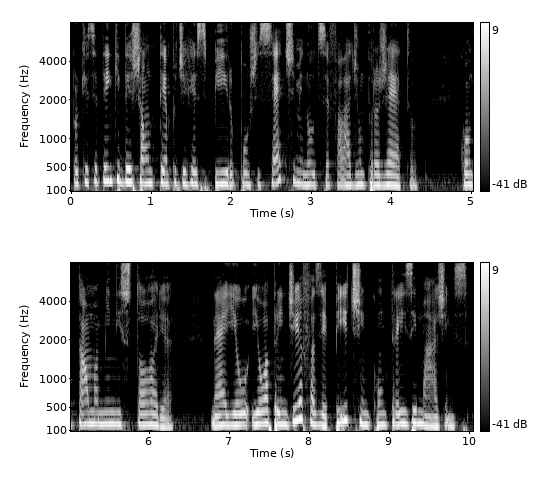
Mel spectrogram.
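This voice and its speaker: A woman with a Brazilian Portuguese accent, speaking as a guest on a casual podcast. Her voice sits at a mid pitch, and she tells her story in a lively, chatty way. She often adds small tag questions and filler words as she goes. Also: brisk.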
